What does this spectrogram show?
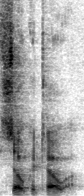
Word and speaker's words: SOHCAHTOA: And in my class, I've often used the term that this is this famous Indian chief, okay, Chief Sokotoa.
